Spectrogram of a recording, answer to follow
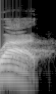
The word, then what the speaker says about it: what: Então o que o what o w com o som de u o h é mudo o a com o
